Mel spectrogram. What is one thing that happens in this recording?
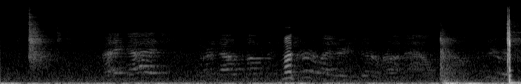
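A man shouts from a short distance.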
